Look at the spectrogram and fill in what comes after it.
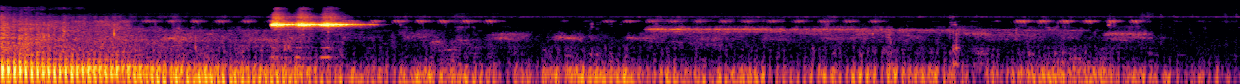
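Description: High bird chirps repeat about four times a second in several runs, with one sharp, louder call about three seconds in. A low rumble fades out over the first second or two.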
